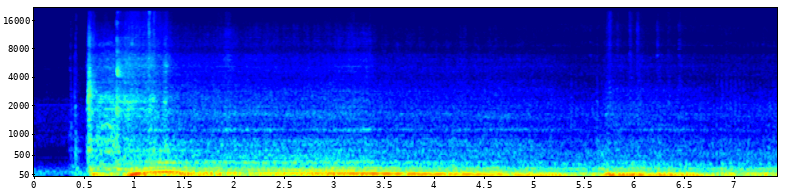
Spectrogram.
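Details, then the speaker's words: 2000 Chevrolet Corvette C5, parked for many years, after cycling fuel pump: cranks, catches and revs, then rumble sags unevenly and dies; responds better with throttle, won't stay running, likely fuel delivery. "problem is it will not stay running i think i'm going to cycle that fuel pump a couple more times"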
